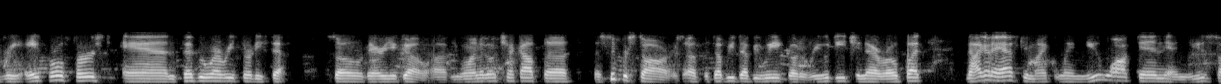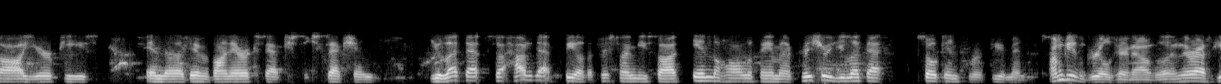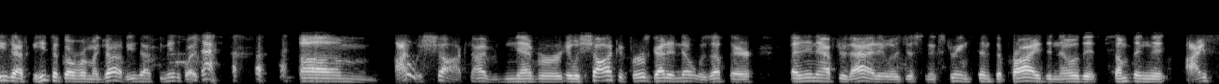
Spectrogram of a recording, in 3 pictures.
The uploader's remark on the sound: Live and on the scene at the Pro Wrestling Hall of Fame & Museum in Wichita Falls, Texas for the Big Hall of Fame Class of 2019 Induction Weekend festivities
